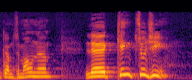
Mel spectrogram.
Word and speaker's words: Kintsugi: du monde, là, le Kintsugi. Non, pas King, c'est même pas un G, c'est un T. K-I-N-T, Kint.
